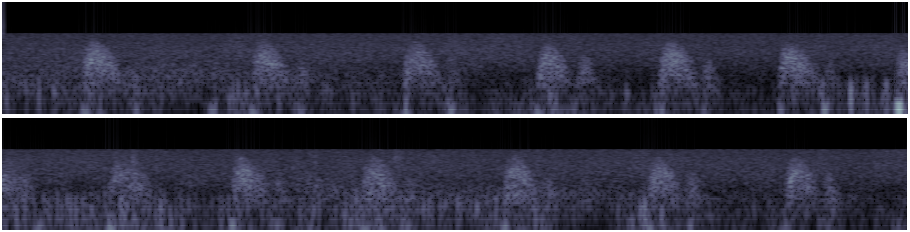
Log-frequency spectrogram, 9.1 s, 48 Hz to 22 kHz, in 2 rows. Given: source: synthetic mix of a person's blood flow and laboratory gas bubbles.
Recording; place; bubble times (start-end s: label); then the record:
Doppler ultrasound of blood flow; subclavian vein
no bubbles
From the record:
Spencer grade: 0 (complete lack of bubble signals)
